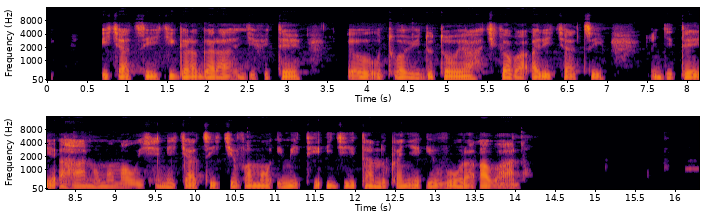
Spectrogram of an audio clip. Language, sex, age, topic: Kinyarwanda, male, 18-24, health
